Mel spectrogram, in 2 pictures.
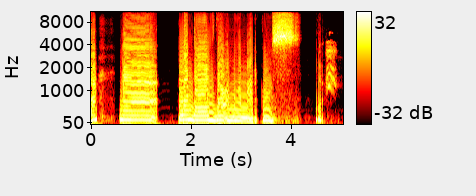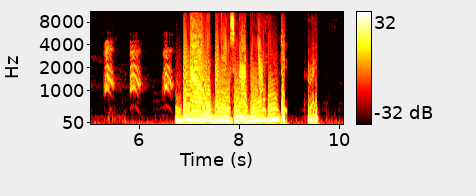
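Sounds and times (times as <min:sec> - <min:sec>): bird cawing: 0:04.6 - 0:06.8.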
